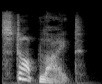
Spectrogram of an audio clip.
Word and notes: stoplight: British English

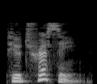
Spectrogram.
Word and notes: putrescine: British English

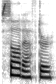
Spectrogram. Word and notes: sought after: American English

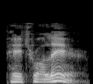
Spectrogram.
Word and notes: petroleur: British English

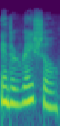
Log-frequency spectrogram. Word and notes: interracial: American English

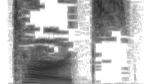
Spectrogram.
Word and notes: tarts: British English

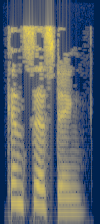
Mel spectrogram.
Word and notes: consisting: British English

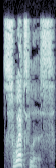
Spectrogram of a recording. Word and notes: sweatless: British English

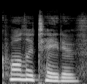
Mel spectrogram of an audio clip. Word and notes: qualitative: American English

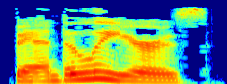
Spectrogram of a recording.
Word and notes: bandoleers: British English

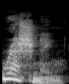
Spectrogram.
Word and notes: rationing: British English

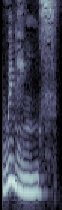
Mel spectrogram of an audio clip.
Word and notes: winnings: British English

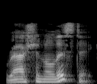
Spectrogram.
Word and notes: rationalistic: British English

